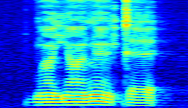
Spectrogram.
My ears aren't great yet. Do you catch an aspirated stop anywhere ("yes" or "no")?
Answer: no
